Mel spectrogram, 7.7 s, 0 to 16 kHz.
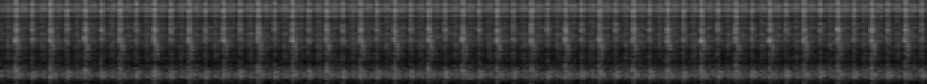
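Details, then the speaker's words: Stuart Number One model steam engine after adjusting the main bearing top caps and reversing lever travel: light, even ticking about 105 beats a minute with no knock or clatter; it now runs much smoother. "now having given the bearing top caps some attention you can hear how much smoother the engine is"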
